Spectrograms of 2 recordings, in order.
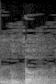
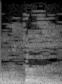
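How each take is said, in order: First: Bouta with no final z, ending on an open a; patois pronunciation. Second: Boutaz said with the final z sounded, as it is written; French spelling. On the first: Lecturer giving the local patois form: Bouta with the z silent. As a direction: drop the z in Bouta and let the name end on a. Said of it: "il s'appelait Bouta". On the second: Lecturer giving the written form: Boutaz with the z sounded. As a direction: Boutaz ending on a clear z, the way French readers say it. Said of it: "s'appelait pas Boutaz". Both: Shown as a demonstration.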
